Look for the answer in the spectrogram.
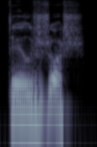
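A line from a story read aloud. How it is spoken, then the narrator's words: Breathed through twisted lips. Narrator (Russian): выдохнули алые искривленные губы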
